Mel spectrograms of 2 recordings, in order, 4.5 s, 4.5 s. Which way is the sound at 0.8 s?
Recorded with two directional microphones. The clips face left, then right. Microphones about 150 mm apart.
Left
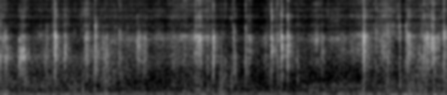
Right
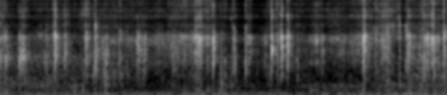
45° right (ahead or behind).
